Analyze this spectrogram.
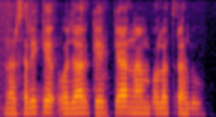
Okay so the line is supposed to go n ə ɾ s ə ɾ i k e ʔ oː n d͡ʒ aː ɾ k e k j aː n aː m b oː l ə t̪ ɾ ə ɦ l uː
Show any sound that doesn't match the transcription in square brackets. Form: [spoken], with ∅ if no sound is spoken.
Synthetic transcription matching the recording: n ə ɾ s ə ɾ i k e ʔ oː [∅] d͡ʒ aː ɾ k e k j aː n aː m b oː l ə t̪ ɾ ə ɦ l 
